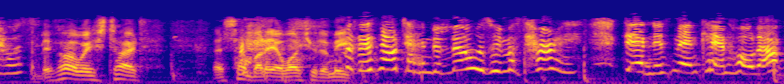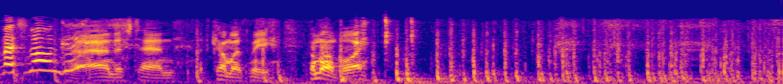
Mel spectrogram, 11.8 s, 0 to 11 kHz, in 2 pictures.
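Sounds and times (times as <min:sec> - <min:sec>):
horse hoofbeats clattering along at speed: 0:00.0 - 0:11.7
speech: 0:00.2 - 0:08.8.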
